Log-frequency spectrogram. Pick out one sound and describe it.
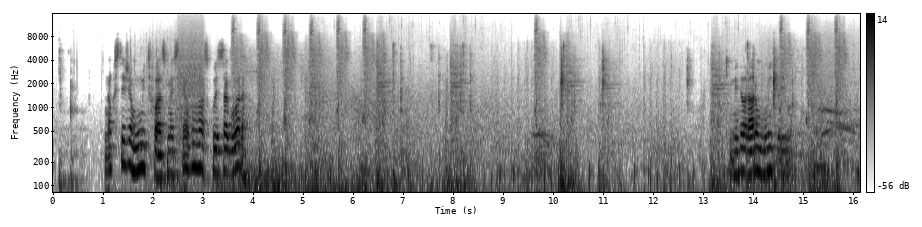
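Game combat clashes and thuds with loud impacts.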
